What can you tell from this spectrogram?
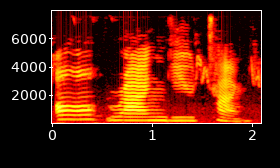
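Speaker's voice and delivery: "Orangutan" slowly, each syllable separated; careful, slow. Shown as a demonstration. Teacher shows children a hard word, slow careful "Orangutan". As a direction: spell out "Orangutan" by ear, syllable by syllable. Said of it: "quite hard to say that one".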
